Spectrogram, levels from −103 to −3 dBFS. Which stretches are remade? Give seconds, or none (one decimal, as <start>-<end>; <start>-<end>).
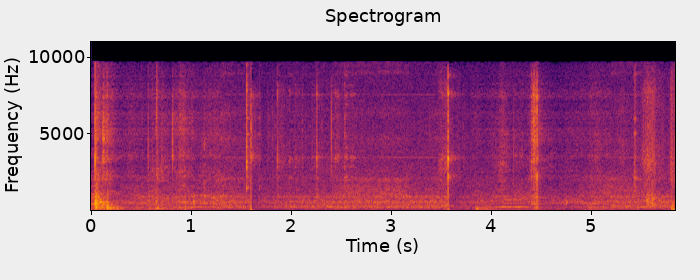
0.0-1.3; 3.8-5.2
